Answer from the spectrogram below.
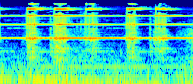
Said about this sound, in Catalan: Uh, sí, això, un timbre de bicicleta per avisar-nos que s'acosta un ciclista que no veiem per l'angle mort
